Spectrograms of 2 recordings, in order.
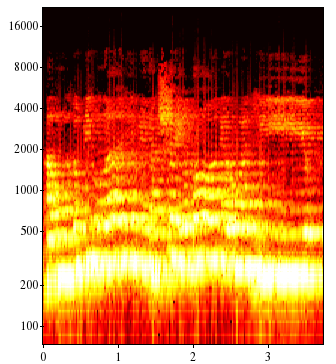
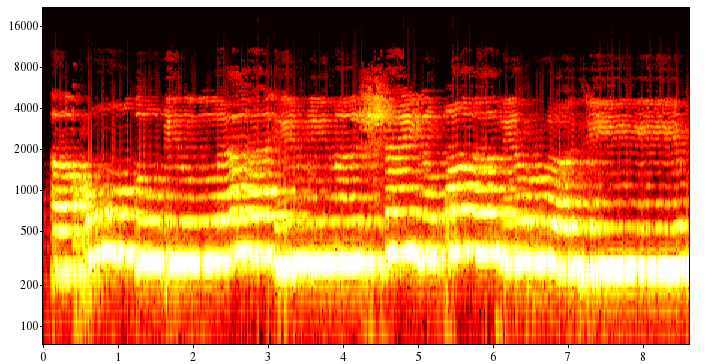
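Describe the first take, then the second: First: It is recited fast. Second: It is recited very slowly. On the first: "Ini tempo bacaan yang paling cepat" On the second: "kalau tahqiq yang lambat banget"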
